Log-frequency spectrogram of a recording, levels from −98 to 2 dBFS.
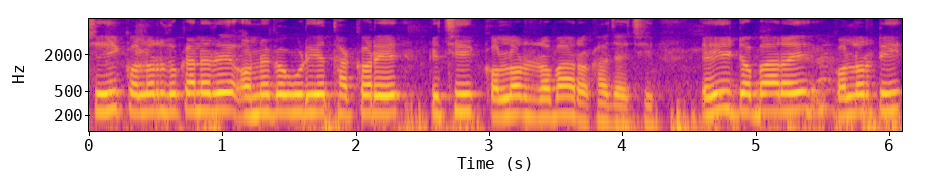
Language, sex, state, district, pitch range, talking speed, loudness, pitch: Odia, male, Odisha, Malkangiri, 200-230 Hz, 155 wpm, -12 LUFS, 220 Hz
